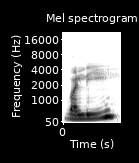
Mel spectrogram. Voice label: "ache", Tamil consonants

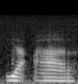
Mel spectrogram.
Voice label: voiceless epiglottal stop medial, agul

